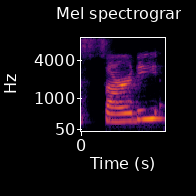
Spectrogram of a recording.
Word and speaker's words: SARDI: Nair leads an algal production group and manages the Sardi Aquatic Sciences Environment and Analytical Laboratories located at the Aquatic Sciences Division of the South Australian Research and Development Institute.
